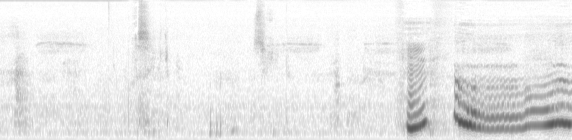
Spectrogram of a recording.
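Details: Indoor white Siberian Husky, a female, asking for cheese doodles: soft murmurs and faint human speech, then a sharp rising yelp and a long wavering whine-howl that sways up and down.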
